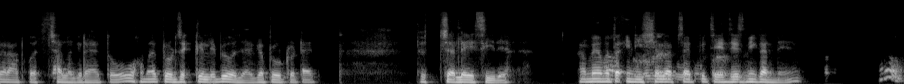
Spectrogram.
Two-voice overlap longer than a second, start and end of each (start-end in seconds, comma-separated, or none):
6.0-7.8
